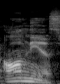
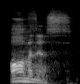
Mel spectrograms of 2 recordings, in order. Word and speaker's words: ominous: in the next scenario ominous ominous I keep saying omnus right ominous yes thank you Bob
